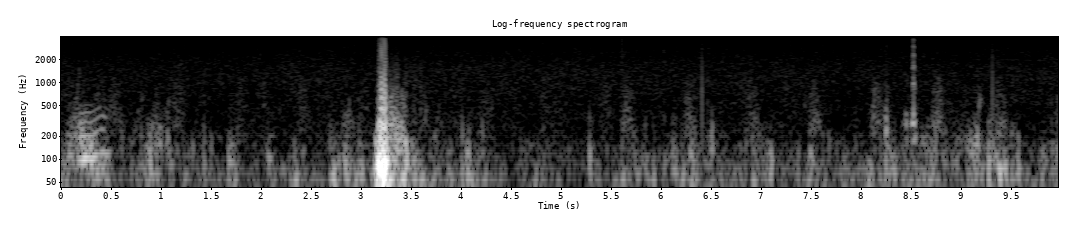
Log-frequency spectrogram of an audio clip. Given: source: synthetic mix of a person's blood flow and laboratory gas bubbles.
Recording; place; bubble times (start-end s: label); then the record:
Doppler ultrasound of blood flow; subclavian vein
8.22-8.30 s: bubbles
8.44-8.56 s: bubbles
9.13-9.22 s: bubbles
From the record:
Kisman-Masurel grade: 121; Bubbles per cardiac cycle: 1 to 2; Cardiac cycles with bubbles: 10 to 50%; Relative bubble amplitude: barely perceptible (0.100 to 0.250); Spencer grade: 2 (many but less than half of the cardiac periods contain bubble signals, singularly or in groups); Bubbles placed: anywhere in the cardiac cycle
